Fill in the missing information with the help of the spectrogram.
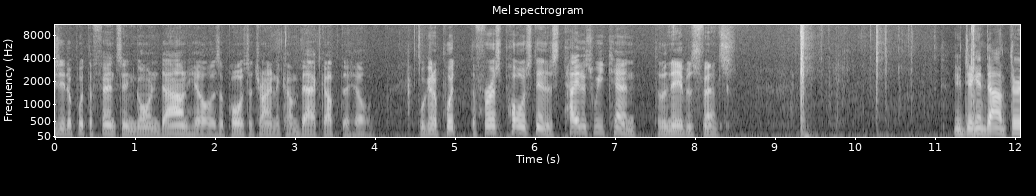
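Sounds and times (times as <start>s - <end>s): post-hole digger striking soil: 9.2s - 11.7s.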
